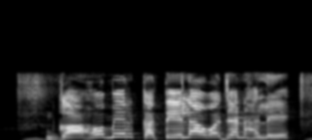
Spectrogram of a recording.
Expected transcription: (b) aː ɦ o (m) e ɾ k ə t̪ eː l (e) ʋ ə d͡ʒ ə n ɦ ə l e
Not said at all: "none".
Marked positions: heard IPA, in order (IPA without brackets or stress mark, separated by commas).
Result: ɡ, m, a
